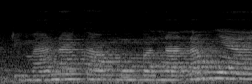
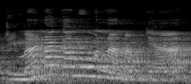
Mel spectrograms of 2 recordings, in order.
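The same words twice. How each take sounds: First: It is said in a flat, statement-like tune. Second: It is said with a questioning tune. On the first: The speaker calls it wrong. "Tidak mungkin kita bertanya, ... Kan nggak mungkin" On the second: The speaker calls it right. "Pasti tanyanya"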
